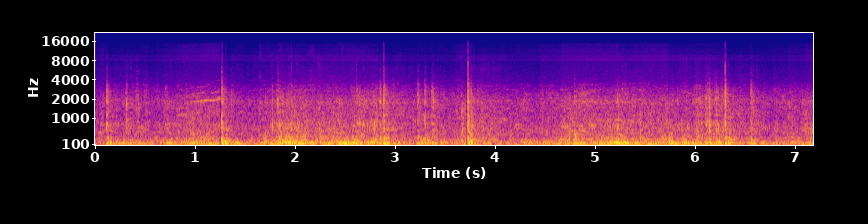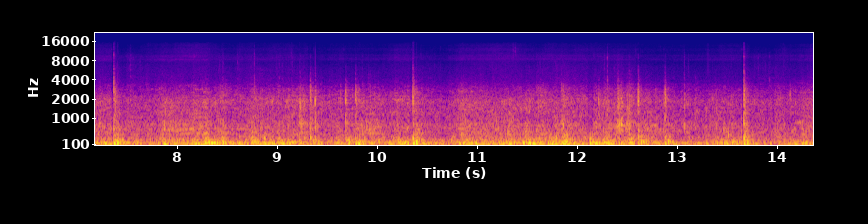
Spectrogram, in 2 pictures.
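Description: Aerial fireworks display bursting: rapid, irregular sharp bangs over a continuous low rumble of overlapping explosions.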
